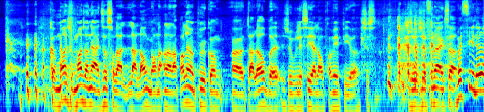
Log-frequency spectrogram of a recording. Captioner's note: laughs; laughs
